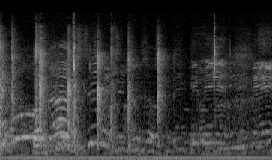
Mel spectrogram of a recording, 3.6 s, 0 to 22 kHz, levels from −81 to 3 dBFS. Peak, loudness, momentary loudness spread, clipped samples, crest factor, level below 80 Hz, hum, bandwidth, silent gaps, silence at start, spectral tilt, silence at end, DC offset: -6 dBFS; -29 LUFS; 14 LU; under 0.1%; 26 dB; -46 dBFS; none; 16 kHz; none; 0 s; -1 dB/octave; 0 s; under 0.1%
